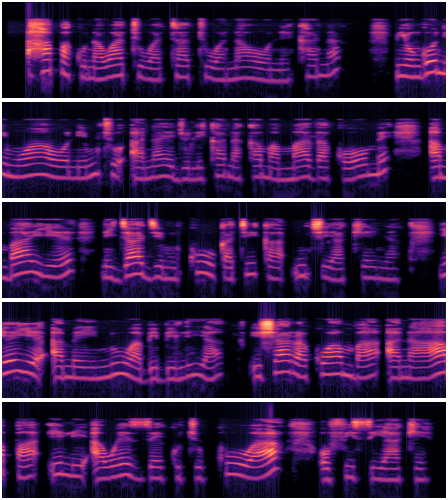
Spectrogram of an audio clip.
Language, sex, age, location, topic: Swahili, female, 25-35, Nakuru, government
